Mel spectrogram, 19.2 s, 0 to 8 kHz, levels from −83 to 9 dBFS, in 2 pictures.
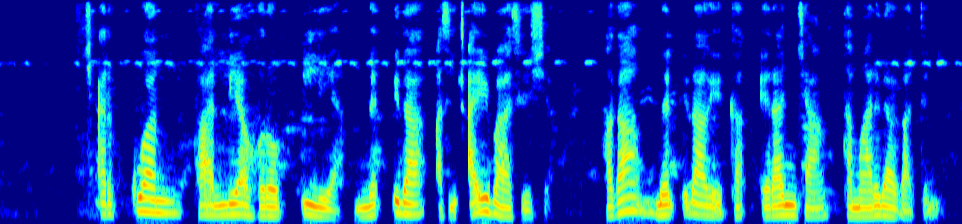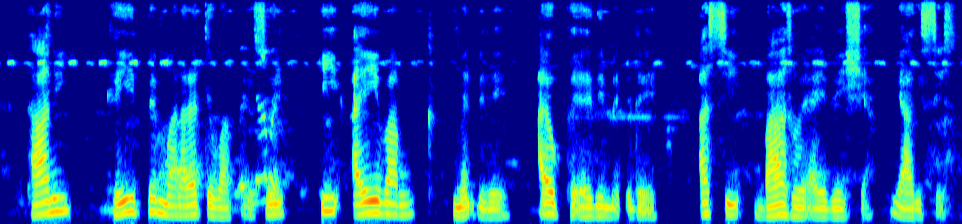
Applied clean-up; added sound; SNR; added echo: none; none; none; none.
